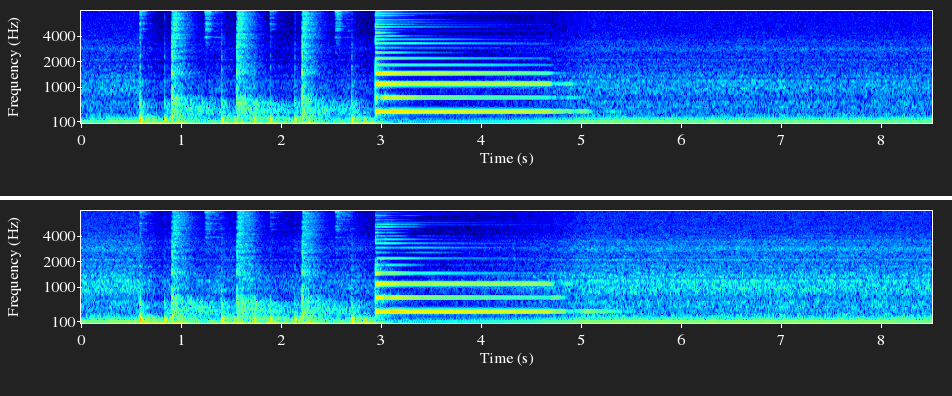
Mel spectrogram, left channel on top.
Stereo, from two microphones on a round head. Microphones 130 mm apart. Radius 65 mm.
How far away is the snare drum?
About 1.7 m.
